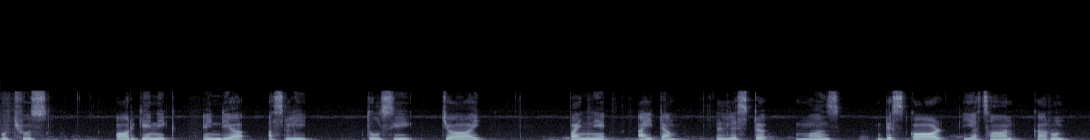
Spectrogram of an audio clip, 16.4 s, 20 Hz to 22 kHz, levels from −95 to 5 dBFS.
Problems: none marked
